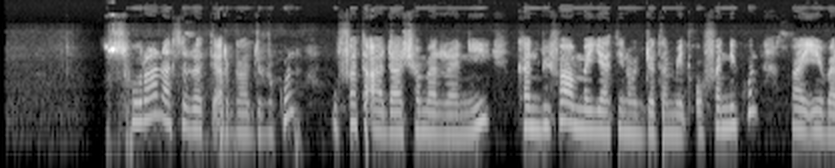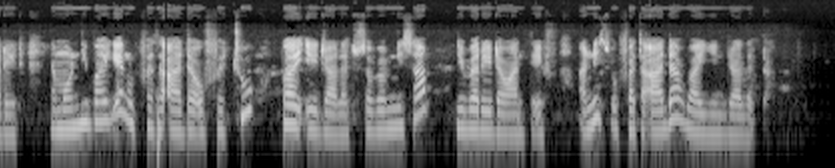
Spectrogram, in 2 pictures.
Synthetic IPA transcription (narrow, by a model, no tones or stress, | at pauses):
suːɾaːnɐsɪrːɐt̪ːɪɐ̰ɾɡaːd͡ʒɪrːʊkʊn | ʊfːɐt̪ɐʔaːd̪aːʃɐmɐrːɐniːkɐnbɪfaːɐmːɐjːaːt̪iːnhɔd͡ʒːɛt̪ɐmeːᶑɐ̥ʊfːɐnːɪkʊnb̥aːjʔe̞ːbɐɾe̞ːd̪ɐ̥nɐmo̞ːnːɪbaːjʔe̞ːnʊfːɐt̪ɐʔaːd̪aːʊfːɐt͡ʃːuː | b̥aːjʔe̞ːd͡ʒaːlɐt̪ʊ̥sɐbɐbnɪsaː | nɪbɐɾe̞ːd̪ɐwaːnt̪ɐʔeːfʔɐnɪsʊfːɐt̪ɐ̰ʔaːd̪aːbaːjʔeːnd͡ʒaːlɐᶑɐ̥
